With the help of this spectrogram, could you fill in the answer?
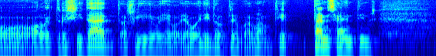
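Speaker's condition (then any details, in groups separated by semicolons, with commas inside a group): No condition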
